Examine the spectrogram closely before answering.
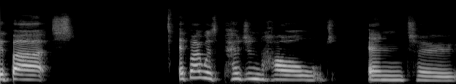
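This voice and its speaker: With a New Zealand accent, a woman speaks at a fairly high pitch with ordinary pitch variation in a very clean recording with a silent background. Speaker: heavy metal vocalist and tattoo artist. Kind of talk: interview answer. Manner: casual.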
